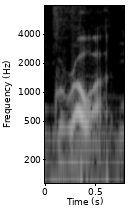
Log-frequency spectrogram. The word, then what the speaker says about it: Grohe: There is, and the company that is behind it is called Groha. It's spelt G-R-O-H-E, but pronounced kind of like you grow a flower.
